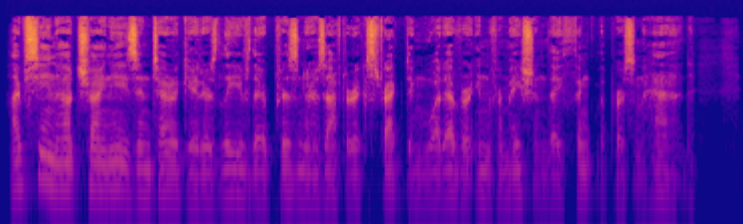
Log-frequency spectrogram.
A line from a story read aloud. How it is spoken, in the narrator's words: Eddie had said in an emotionless monotone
